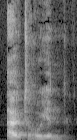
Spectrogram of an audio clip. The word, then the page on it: supprimer: France; [sy.pʁi.me]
